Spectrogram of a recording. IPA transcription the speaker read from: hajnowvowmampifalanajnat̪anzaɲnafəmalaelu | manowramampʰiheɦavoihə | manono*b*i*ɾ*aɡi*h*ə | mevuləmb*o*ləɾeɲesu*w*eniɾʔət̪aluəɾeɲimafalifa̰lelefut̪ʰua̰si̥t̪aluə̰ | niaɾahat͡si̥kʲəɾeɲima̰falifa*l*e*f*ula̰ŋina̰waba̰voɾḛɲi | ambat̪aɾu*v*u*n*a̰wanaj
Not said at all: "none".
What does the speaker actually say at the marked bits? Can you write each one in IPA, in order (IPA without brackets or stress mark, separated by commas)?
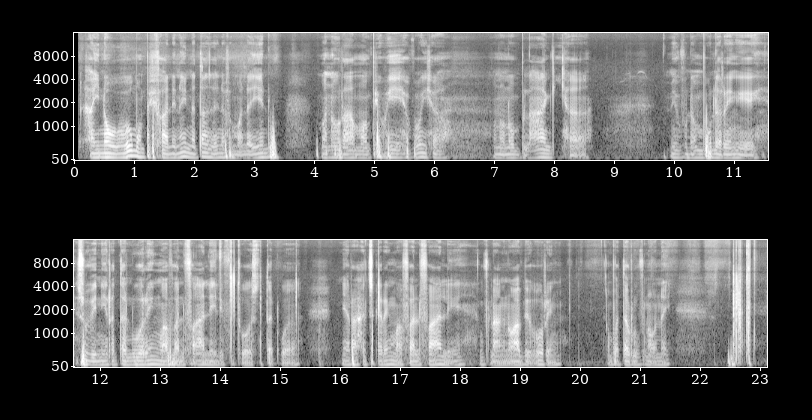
b, l, h, u, v, l, v, v, n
